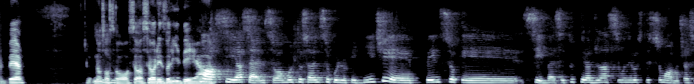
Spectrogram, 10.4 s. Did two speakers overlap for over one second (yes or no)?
no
